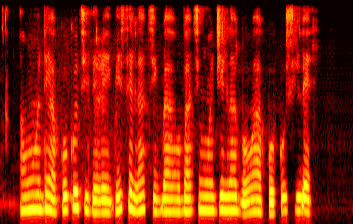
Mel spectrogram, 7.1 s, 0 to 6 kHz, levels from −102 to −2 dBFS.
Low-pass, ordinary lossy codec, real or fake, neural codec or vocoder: 5.4 kHz; none; fake; codec, 16 kHz, 16 kbps, FreqCodec, smaller model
